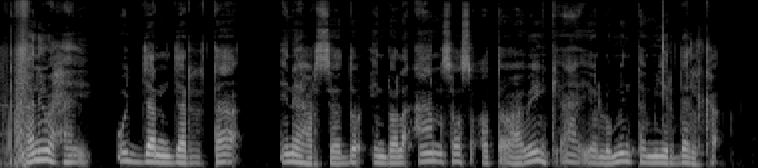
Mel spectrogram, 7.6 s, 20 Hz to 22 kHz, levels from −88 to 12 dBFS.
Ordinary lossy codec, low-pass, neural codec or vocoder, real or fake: none; none; vocoder, 44.1 kHz, 128 mel bands every 512 samples, BigVGAN v2; fake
